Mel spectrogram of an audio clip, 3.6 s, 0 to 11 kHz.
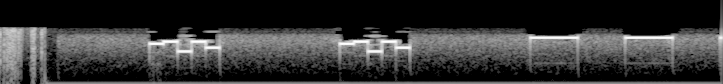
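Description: Five-tone selective call (ZVEI), heard as quick runs of five tones, tones of about 80 ms. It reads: 89496 89496
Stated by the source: Five-tone ZVEI selective call received by SDR.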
